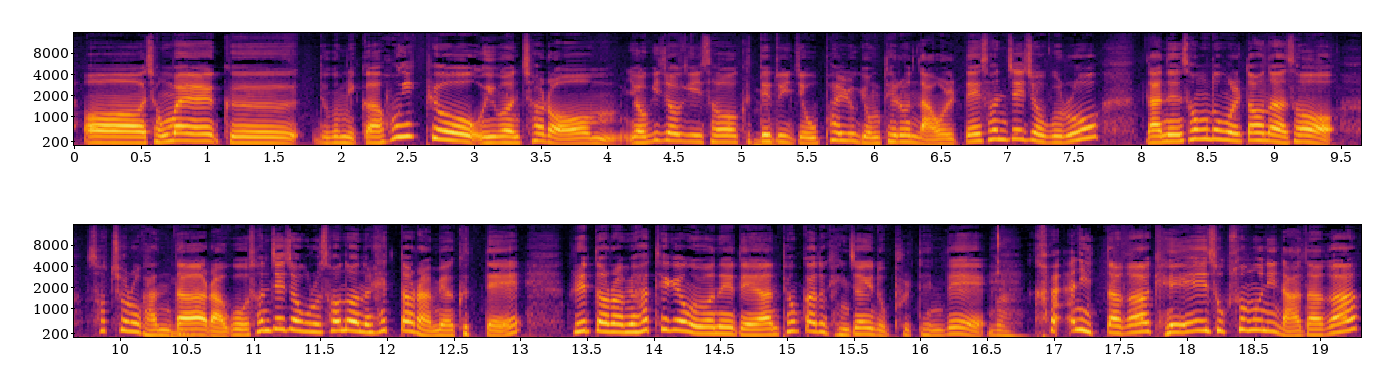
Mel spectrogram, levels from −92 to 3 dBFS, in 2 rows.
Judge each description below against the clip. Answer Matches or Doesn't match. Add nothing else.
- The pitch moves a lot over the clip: Matches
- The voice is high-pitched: Matches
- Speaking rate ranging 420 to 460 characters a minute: Doesn't match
